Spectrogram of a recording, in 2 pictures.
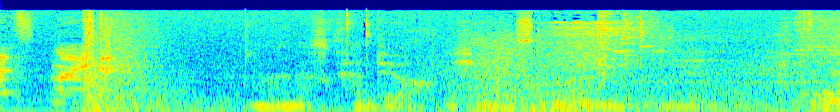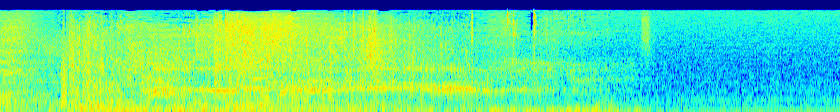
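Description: Game sound effects whoosh and chime.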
